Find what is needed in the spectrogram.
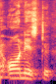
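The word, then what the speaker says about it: honest: बोल रहा है कि कोई भी शब्द जो है एच से स्टार्ट हो लेकिन उसका उच्चारण एच की तरह न हो तो उसके पहले एन का प्रयोग करेंगे। हम यहाँ लिखते हैं ऑनेस्ट तो लिखते हैं, ह नहीं लिखते हैं।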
